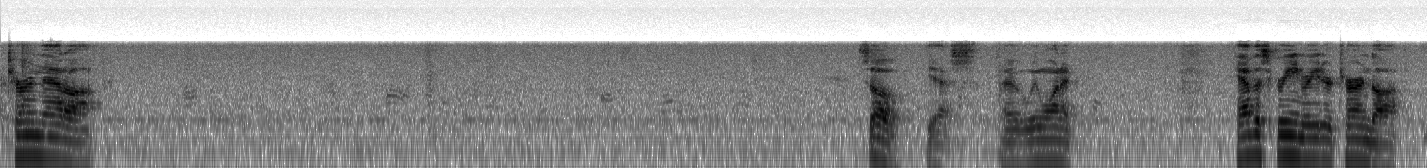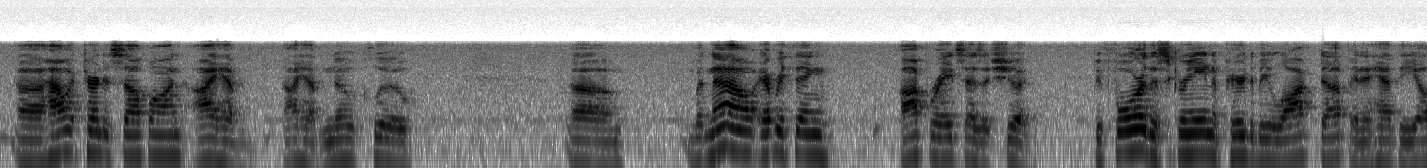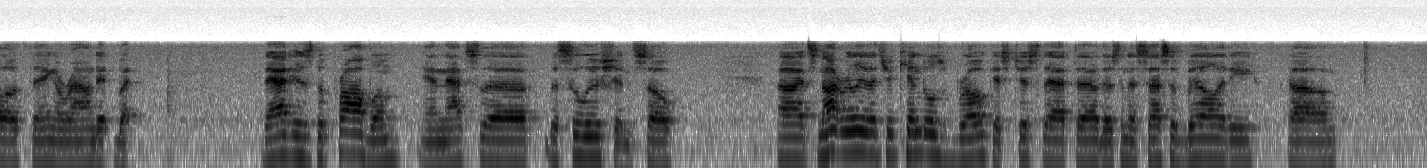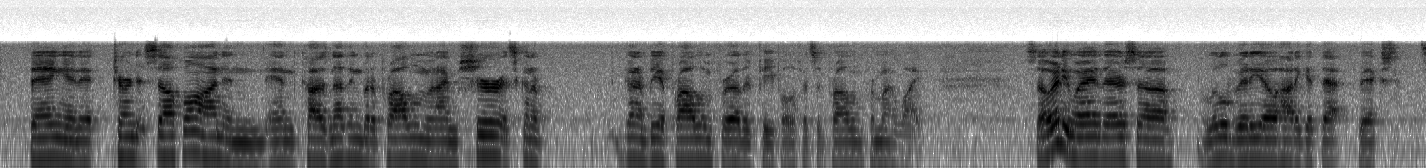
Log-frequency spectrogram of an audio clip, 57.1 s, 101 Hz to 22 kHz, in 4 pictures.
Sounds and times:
Speech: 0.0s - 1.1s, 8.6s - 11.0s, 12.3s - 18.5s, 19.9s - 22.6s, 23.2s - 30.0s, 31.2s - 35.4s, 36.3s - 42.0s, 43.1s - 48.3s, 48.9s - 52.1s, 53.1s - 57.0s.

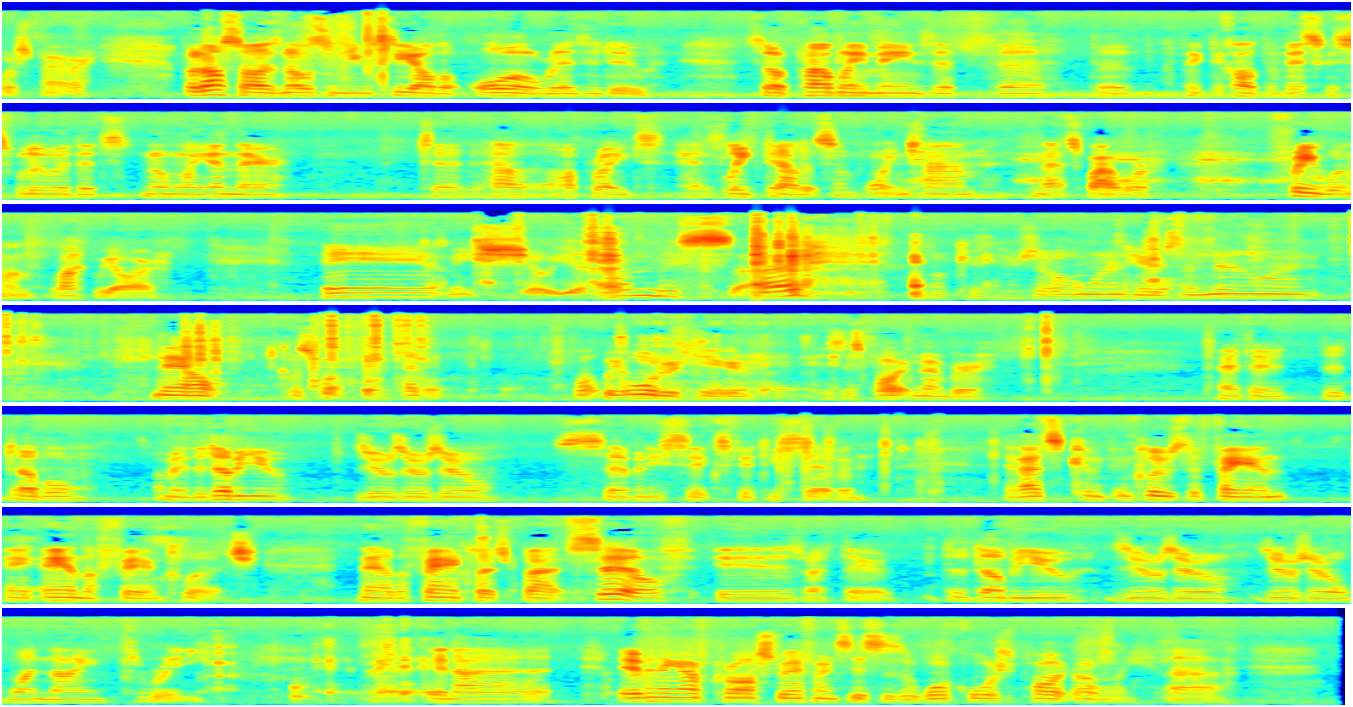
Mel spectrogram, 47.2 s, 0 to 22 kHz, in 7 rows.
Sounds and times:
Speech: 0.0s - 8.2s, 8.9s - 12.6s, 13.2s - 14.4s, 15.1s - 20.2s, 21.0s - 22.5s, 23.1s - 25.2s, 26.3s - 31.4s, 32.0s - 41.6s, 42.4s - 46.7s.

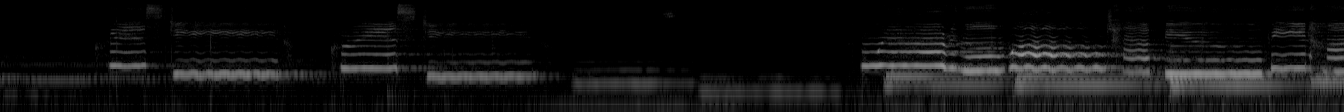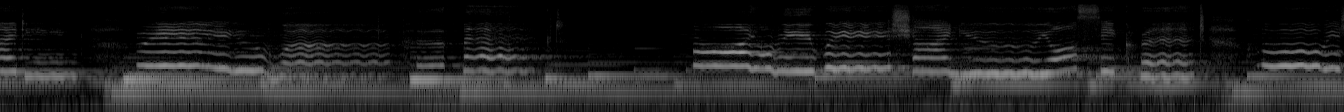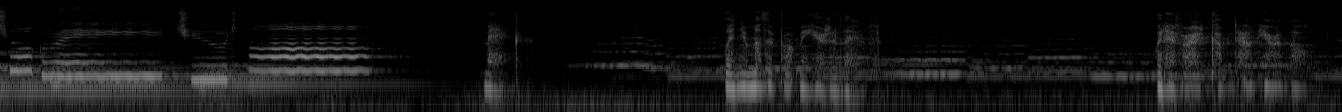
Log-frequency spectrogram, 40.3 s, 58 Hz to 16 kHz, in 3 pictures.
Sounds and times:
Opera: 1.0s - 6.8s, 8.6s - 30.8s.

